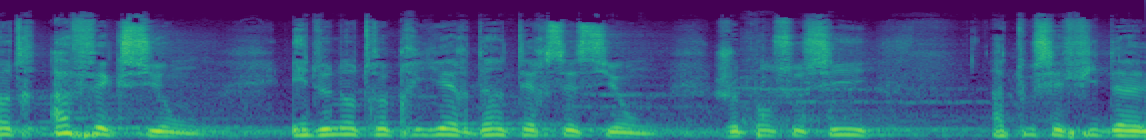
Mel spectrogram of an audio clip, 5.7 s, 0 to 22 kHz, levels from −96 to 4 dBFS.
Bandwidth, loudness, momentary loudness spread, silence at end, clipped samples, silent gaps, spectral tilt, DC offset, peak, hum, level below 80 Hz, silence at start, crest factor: 15 kHz; -20 LUFS; 15 LU; 0 s; under 0.1%; none; -4.5 dB/octave; under 0.1%; -4 dBFS; none; -58 dBFS; 0 s; 16 dB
